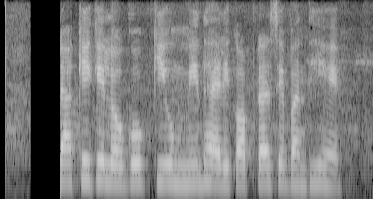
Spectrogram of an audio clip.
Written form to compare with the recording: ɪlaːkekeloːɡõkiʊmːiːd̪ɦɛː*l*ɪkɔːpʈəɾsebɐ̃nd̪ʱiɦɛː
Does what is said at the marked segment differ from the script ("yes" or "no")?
no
